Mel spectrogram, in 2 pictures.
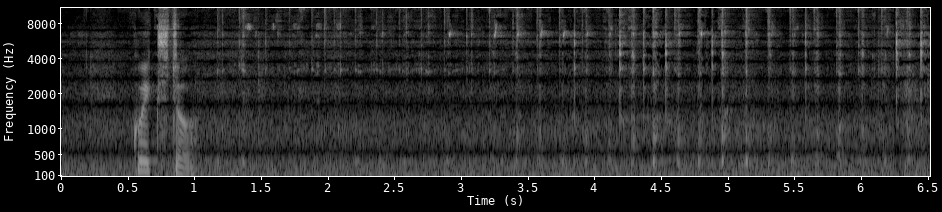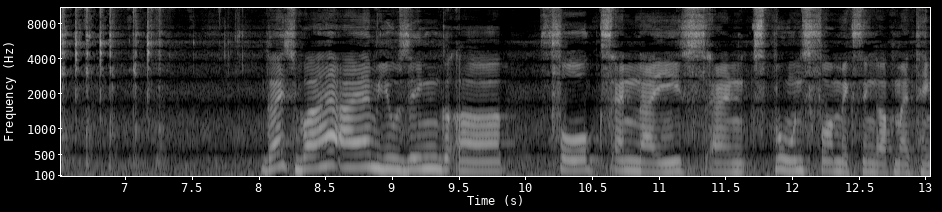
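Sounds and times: background hum: 0:00.0 - 0:13.0
spoon clinking against glass: 0:01.2 - 0:07.3.

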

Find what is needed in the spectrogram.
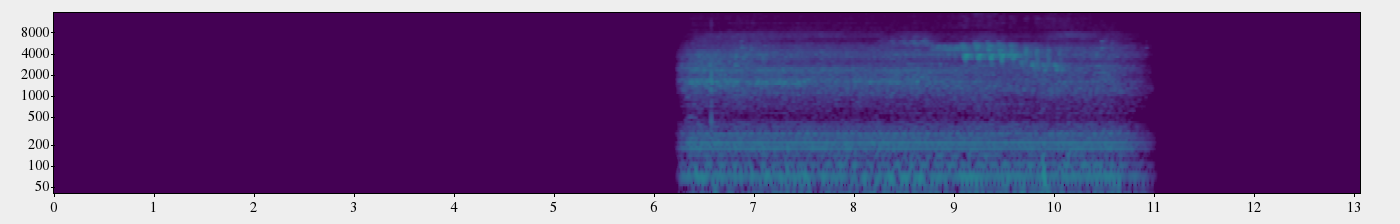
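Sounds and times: low outdoor hum and rumble: 0:06.2 - 0:11.0
bird chirping: 0:08.2 - 0:11.0.

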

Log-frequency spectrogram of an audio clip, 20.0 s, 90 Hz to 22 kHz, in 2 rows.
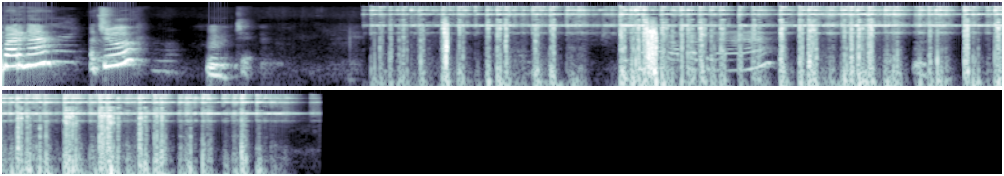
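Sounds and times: handheld bell ringing: 0:03.6 - 0:13.2.

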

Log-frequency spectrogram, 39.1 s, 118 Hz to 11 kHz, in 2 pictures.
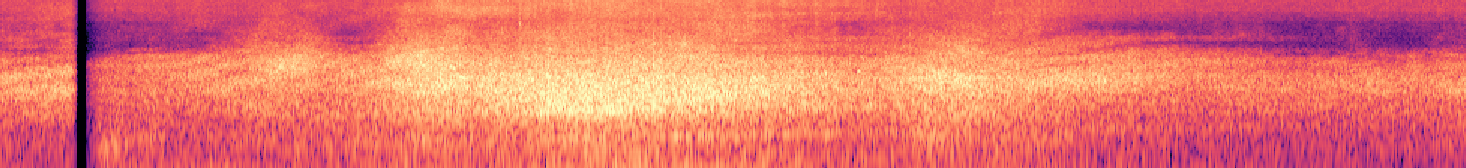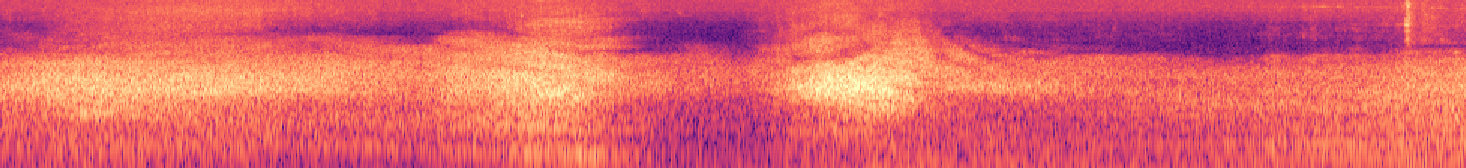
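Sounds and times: heavy trucks passing: 0:00.0 - 0:18.3, 0:19.0 - 0:39.0.

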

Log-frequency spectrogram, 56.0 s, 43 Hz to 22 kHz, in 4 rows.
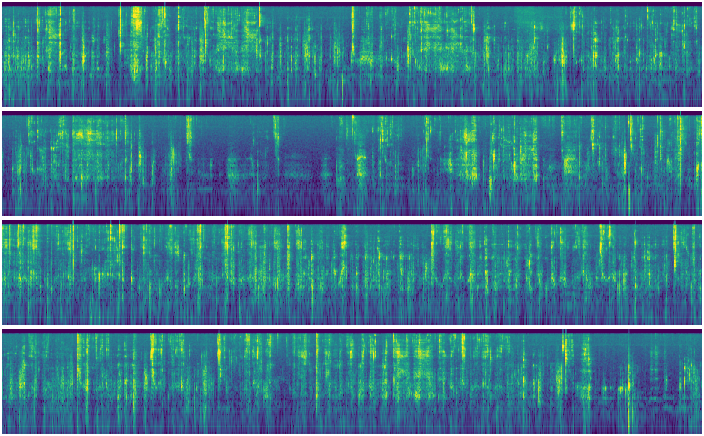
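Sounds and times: person chewing crunchy food: 0:00.0 - 0:56.0
wet mouth clicks: 0:17.6 - 0:18.3, 0:19.0 - 0:19.7.

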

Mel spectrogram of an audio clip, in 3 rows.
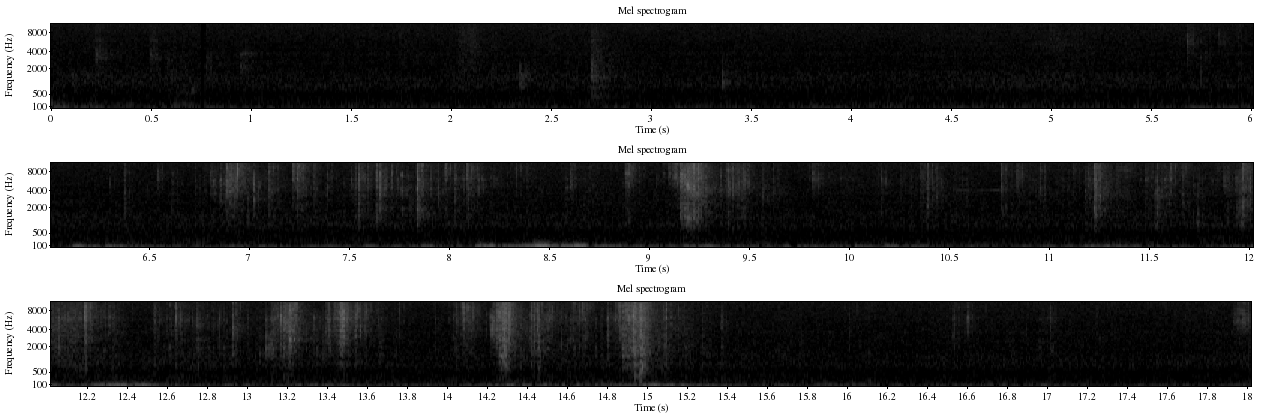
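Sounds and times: foil wrapper tearing and crinkling: 0:06.4 - 0:15.4.

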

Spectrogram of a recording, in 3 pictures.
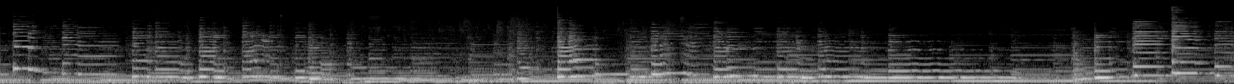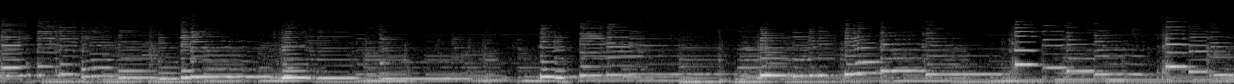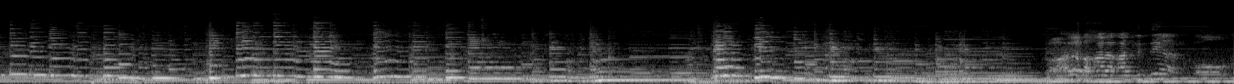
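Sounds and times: backing track chords: 0:00.0 - 0:37.0
guitar solo with bent notes: 0:00.0 - 0:37.0.

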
